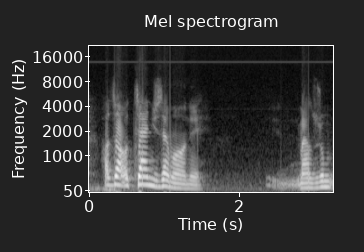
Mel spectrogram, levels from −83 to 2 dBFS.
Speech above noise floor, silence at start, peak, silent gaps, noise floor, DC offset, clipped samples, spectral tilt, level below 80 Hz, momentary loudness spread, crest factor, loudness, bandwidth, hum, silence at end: 33 dB; 0 s; 0 dBFS; none; -45 dBFS; under 0.1%; 0.2%; -7 dB/octave; -42 dBFS; 19 LU; 14 dB; -13 LUFS; over 20 kHz; none; 0 s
